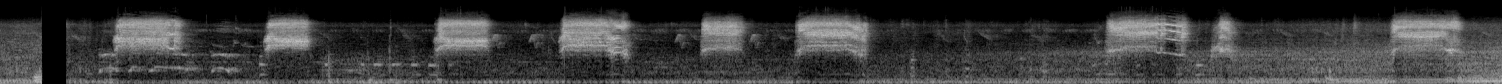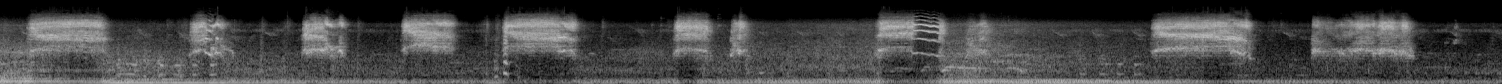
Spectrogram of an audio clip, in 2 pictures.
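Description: A young bird's harsh, hissing screeches, each about half a second long, repeated about fifteen times at irregular intervals: begging calls as it is hand-fed.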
